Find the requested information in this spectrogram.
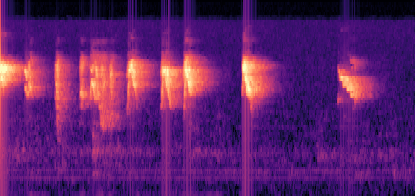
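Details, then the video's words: High, scratchy chirps from a weaver in a quick irregular series, gradually spacing out and ending with a single descending note. "Kicau Burung Manyar"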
